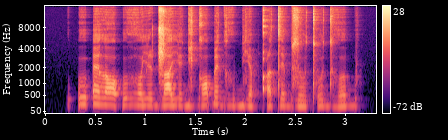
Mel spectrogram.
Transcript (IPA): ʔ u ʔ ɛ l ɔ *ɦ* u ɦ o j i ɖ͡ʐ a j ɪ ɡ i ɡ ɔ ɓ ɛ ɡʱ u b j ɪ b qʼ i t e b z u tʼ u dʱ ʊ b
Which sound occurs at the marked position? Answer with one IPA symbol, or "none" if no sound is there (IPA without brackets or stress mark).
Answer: ʔ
